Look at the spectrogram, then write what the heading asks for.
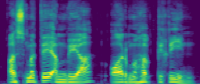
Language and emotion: Urdu, neutral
